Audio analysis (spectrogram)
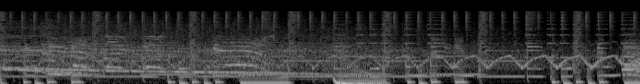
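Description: A fire truck siren wails loudly, sliding up and down and then quickening into a rapid rising-and-falling yelp, over a steady thumping musical beat.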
